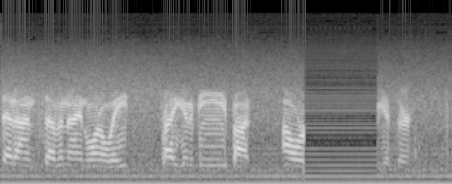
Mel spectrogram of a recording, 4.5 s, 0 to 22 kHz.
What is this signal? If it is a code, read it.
Emergency Alert System (SAME) tones (header bursts), heard as harsh buzzing bursts, with speech. It is heard from 0.0 to 4.2 s.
